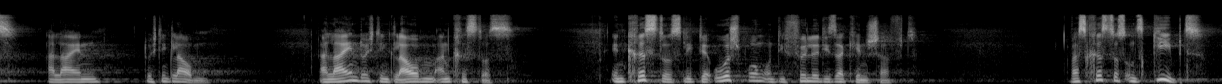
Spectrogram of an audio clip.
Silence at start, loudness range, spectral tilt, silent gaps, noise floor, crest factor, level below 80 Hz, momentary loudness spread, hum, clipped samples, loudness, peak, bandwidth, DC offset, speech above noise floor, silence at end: 0 s; 7 LU; -2.5 dB/octave; none; -64 dBFS; 24 dB; -66 dBFS; 18 LU; none; under 0.1%; -23 LUFS; -2 dBFS; 11 kHz; under 0.1%; 39 dB; 0.15 s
